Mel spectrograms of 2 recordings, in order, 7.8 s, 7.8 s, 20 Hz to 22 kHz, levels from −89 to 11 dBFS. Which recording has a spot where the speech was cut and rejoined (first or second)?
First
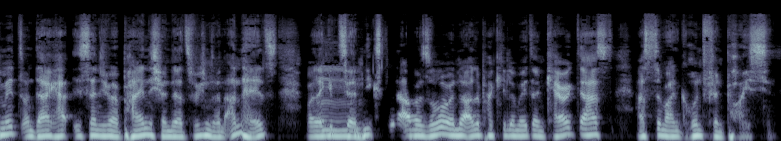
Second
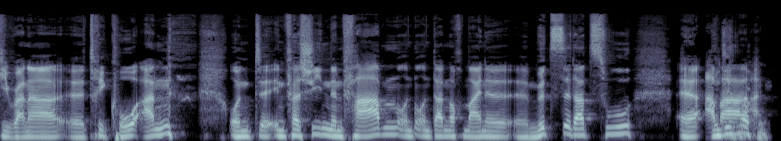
second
